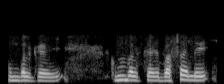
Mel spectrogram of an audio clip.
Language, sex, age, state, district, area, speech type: Kannada, male, 18-30, Karnataka, Udupi, rural, conversation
